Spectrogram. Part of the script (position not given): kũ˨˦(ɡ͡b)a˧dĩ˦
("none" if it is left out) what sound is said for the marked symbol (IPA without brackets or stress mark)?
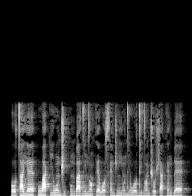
ɡ͡b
